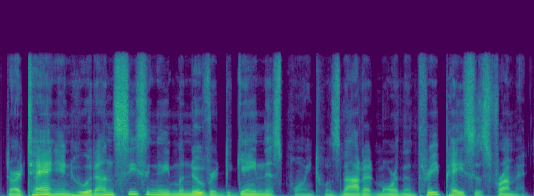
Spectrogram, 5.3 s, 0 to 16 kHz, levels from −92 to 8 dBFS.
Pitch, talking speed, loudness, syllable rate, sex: 115 Hz, 200 wpm, -17 LUFS, 5.2 syllables/s, male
